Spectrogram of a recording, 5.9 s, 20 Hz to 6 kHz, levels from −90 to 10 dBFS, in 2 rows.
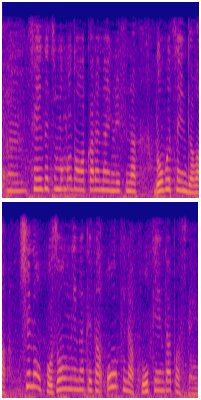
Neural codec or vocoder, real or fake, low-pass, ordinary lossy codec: codec, 16 kHz, 1.1 kbps, Voila-Tokenizer; fake; 5.4 kHz; none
